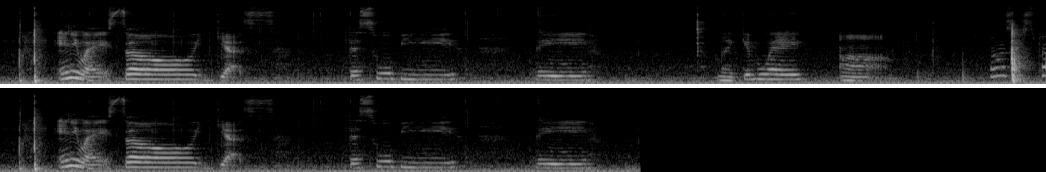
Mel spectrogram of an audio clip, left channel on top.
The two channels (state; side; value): drops out; right; at 6.4 s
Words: Anyway, so yes, this will be my giveaway for my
